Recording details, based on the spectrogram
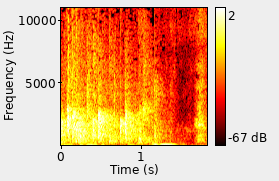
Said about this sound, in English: Golf clap. Golf clap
